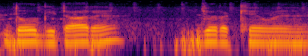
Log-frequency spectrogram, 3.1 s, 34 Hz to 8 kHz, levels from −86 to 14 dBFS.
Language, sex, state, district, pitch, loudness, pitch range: Hindi, male, Uttar Pradesh, Lucknow, 130 Hz, -15 LUFS, 125-140 Hz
